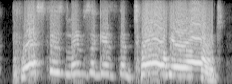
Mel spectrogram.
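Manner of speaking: ordinary talk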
